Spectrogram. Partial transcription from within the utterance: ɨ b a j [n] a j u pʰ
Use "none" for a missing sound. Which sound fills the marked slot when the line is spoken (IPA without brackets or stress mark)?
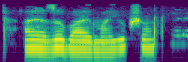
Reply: m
